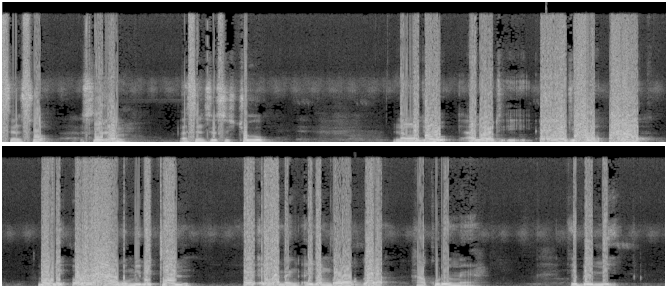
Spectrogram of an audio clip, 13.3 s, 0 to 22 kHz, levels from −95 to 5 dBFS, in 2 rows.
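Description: Integer overflow runs through the whole speech clip. The signal is driven about 15 dB past the integer limit, so around one sample in twenty exceeds full scale. Instead of being held at the limit, each of those samples wraps to the opposite sign. Loud syllables therefore break into violent, splintering cracks. Clipping would flatten the peaks into a buzzy distortion; this is far harsher.

Repeated frames occur at 5.42–5.47 s, where a 52 ms block plays twice, and at 10.15–10.18 s, where a 26 ms block plays twice. This fits two compressed frames and then one. Each is a brief stutter that lengthens the audio rather than leaving a gap, which separates it from a dropout.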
